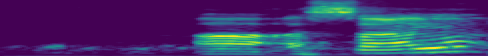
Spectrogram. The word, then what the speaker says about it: Assiah: Asaya, it's spelled Assiah, but I know who you're talking about.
